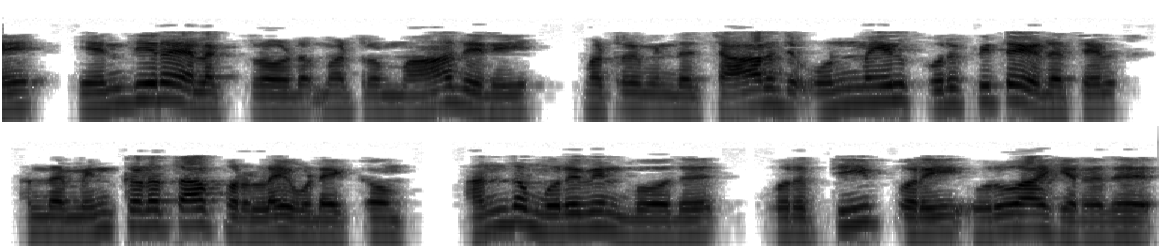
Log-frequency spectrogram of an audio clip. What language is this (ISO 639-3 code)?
tam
